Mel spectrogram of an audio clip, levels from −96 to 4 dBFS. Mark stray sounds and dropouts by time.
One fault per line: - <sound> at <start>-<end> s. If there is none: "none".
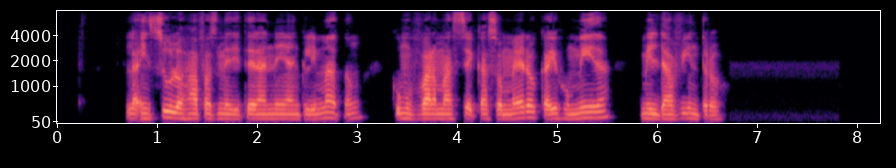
none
